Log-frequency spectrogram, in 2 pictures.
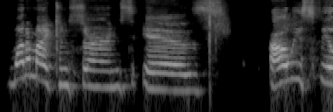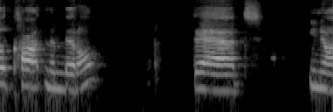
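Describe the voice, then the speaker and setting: A woman's voice: high-pitched, low-quality recording. An older woman asking a question at an online forum, chatty and a touch exasperated, over a video call. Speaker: audience member asking a question.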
